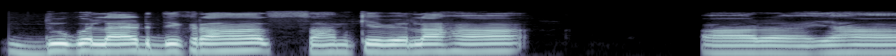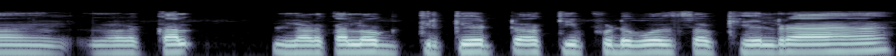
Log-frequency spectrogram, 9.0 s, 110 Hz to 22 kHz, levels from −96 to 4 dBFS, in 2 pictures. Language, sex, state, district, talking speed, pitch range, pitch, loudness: Hindi, male, Jharkhand, Sahebganj, 140 wpm, 160-175 Hz, 165 Hz, -15 LUFS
